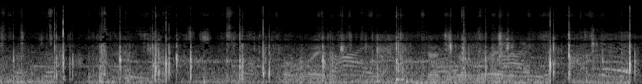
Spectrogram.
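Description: Paddleball rally: a rubber ball struck by paddles and rebounding off a concrete wall and court, giving a run of sharp, irregular smacks, with voices talking in the background.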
